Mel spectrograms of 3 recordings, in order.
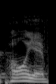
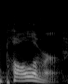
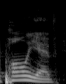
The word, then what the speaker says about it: Poilievre: how to say Maloney let alone Pierre pauliev which most people to this day still don't know how to say they keep saying poliver we've got Charlie Angus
